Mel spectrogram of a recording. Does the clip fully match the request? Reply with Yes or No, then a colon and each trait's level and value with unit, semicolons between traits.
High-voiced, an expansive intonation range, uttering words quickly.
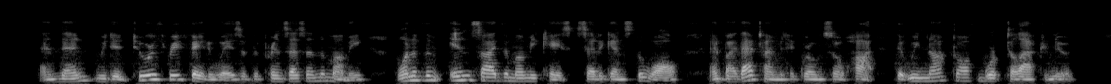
No: medium, 140 Hz; wide, 6.0 semitones; fast, 225 wpm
